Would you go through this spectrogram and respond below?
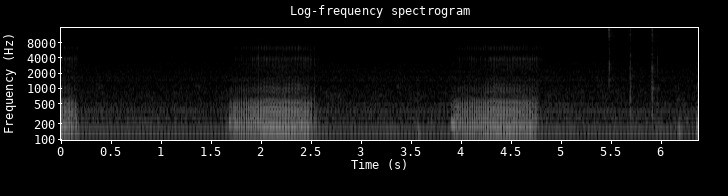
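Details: A sleeping 12-year-old Exotic Shorthair cat snoring: two long, rumbling, fluttery breaths about two seconds apart over quiet room hiss, with dream twitches noted.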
